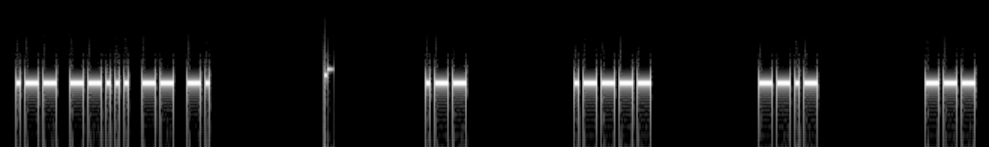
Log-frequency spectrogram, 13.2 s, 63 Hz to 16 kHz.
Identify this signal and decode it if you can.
Morse code, heard as a keyed tone, about 20 wpm, spaced as for 9 wpm, 700 Hz. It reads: W7MN W1QO
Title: USA Call Signs - 4 Characters - 8x Character Spacing - 20wpm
